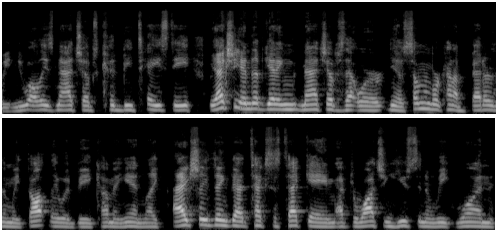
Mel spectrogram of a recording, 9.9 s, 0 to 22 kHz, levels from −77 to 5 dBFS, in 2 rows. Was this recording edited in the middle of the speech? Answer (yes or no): yes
